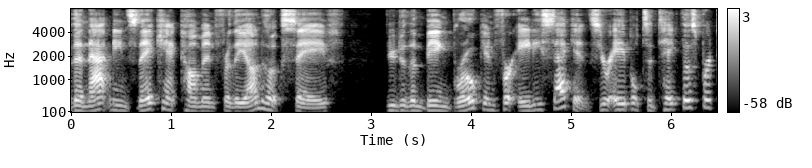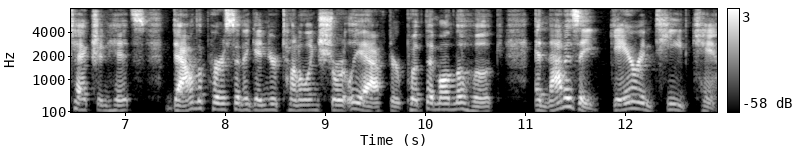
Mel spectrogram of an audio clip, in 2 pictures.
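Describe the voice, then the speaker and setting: A man has a normal speaking voice, fairly high in pitch with ordinary variation. He speaks at a moderate pace. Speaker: gaming youtuber. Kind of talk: gameplay commentary and analysis.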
